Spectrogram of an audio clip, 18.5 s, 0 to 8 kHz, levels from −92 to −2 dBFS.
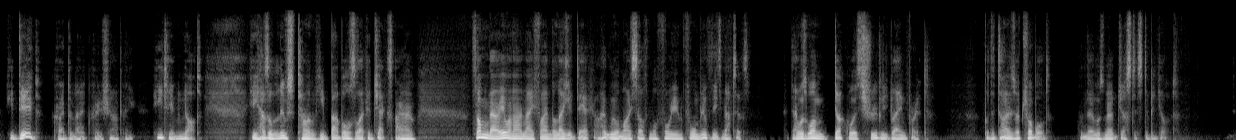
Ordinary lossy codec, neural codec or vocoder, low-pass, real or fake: AAC, 48 kbps; codec, 16 kHz, 1 kbps, FunCodec, trained on Chinese and English, 50 frames a second; 7.2 kHz; fake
